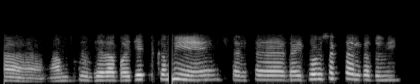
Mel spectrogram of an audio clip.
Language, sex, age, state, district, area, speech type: Marathi, male, 30-45, Maharashtra, Nanded, rural, conversation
